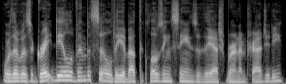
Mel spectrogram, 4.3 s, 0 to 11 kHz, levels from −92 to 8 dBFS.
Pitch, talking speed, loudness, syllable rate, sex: 125 Hz, 225 wpm, -19 LUFS, 6.6 syllables/s, male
